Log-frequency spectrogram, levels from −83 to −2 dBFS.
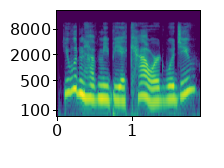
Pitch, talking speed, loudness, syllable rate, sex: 210 Hz, 280 wpm, -14 LUFS, 5.7 syllables/s, female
